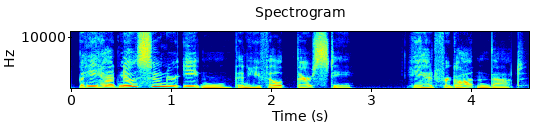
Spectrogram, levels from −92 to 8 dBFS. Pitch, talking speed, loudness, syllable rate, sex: 215 Hz, 185 wpm, -18 LUFS, 5.1 syllables/s, female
